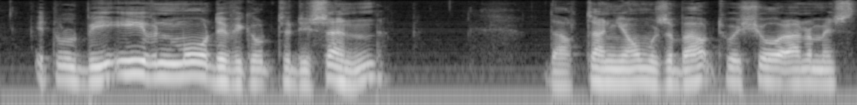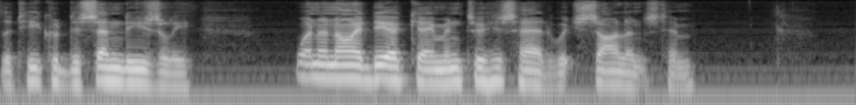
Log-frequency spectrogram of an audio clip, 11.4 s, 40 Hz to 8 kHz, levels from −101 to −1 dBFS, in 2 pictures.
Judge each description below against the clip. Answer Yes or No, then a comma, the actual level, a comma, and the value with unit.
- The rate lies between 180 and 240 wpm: No, average, 150 wpm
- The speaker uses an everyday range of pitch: Yes, average, 3.3 semitones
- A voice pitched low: Yes, low, 125 Hz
